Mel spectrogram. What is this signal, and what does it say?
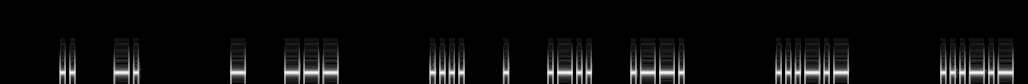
Morse code, heard as a keyed tone, about 25 wpm, spaced as for 15 wpm, 550 Hz. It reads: IN TO HELP <SK> <SK>
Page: News Headlines in Morse Code at 15 WPM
